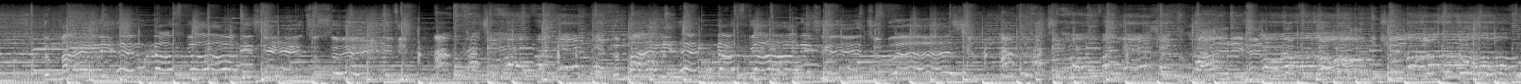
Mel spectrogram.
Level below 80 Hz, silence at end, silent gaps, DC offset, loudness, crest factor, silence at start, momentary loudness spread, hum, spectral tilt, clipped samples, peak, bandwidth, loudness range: -14 dBFS; 0 s; none; under 0.1%; -9 LUFS; 8 dB; 0 s; 2 LU; none; -5 dB/octave; under 0.1%; 0 dBFS; 18.5 kHz; 1 LU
